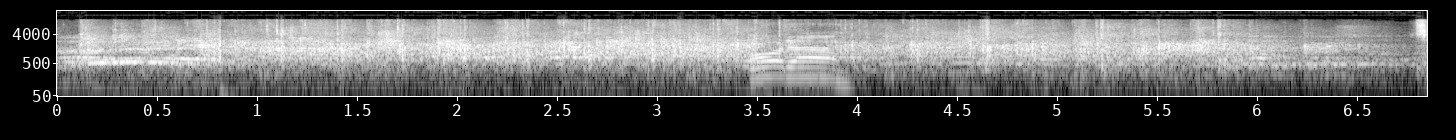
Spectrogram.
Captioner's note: members applaud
